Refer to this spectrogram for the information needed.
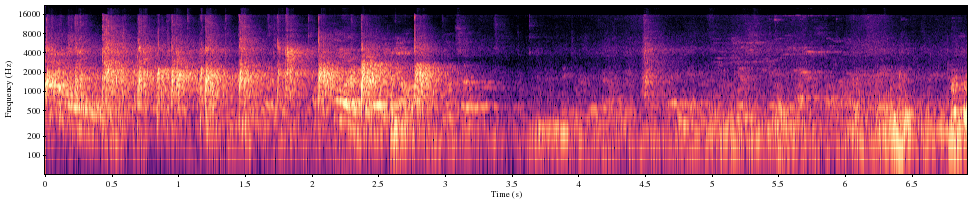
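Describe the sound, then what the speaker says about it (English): An audience at a café poetry night claps for a poet, a burst of close applause that thins out halfway through and gives way to scattered room noise. "Everybody, please clap it up for Sequoia."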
